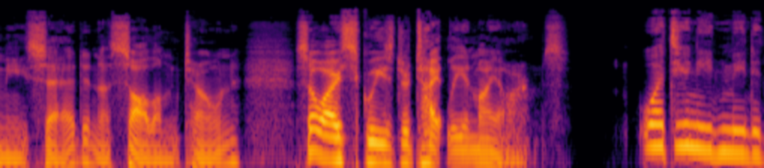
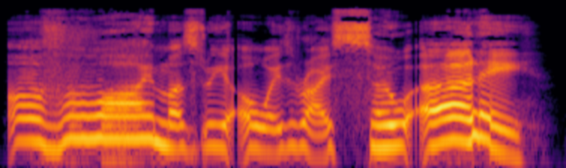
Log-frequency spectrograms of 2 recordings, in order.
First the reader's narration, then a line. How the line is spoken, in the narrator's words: Aoife groaned from Alyssa's other side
